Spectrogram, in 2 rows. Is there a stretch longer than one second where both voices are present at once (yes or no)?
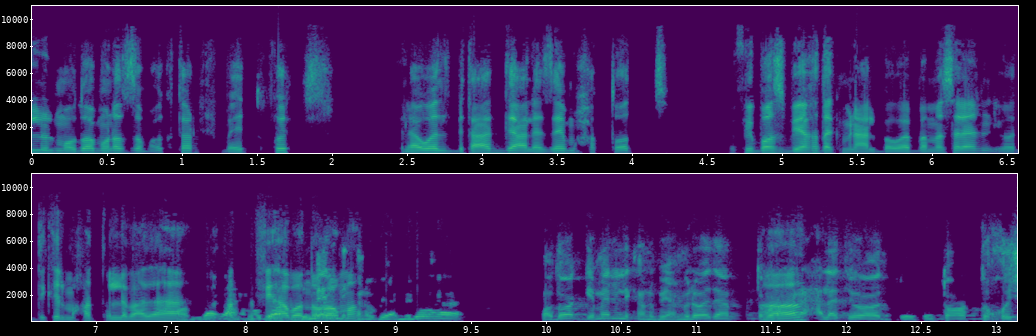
yes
